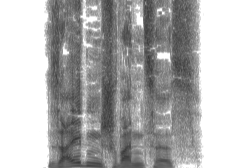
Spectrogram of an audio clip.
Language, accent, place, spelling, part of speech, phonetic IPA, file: German, Germany, Berlin, Seidenschwanzes, noun, [ˈzaɪ̯dn̩ˌʃvant͡səs], De-Seidenschwanzes.ogg
- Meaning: genitive of Seidenschwanz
